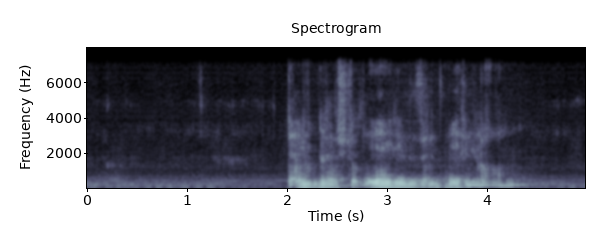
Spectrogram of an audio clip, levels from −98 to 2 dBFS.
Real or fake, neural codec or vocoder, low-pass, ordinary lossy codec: fake; autoencoder, 22.05 kHz, a latent of 192 numbers a frame, VITS, trained on one speaker; 7.2 kHz; none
